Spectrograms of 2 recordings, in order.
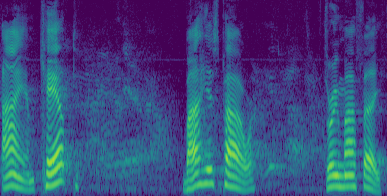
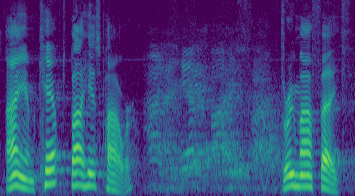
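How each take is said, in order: First: It is said forcefully, with strong conviction. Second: It is said in a plain, even manner.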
